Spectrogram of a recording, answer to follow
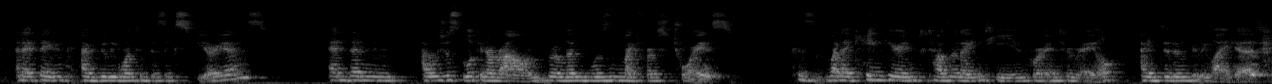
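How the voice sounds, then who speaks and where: A woman speaks at a moderate pace in a monotone, flat delivery, with audible room echo. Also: fairly low pitch for a woman. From Italy, Milan. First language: Italian. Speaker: podcast co-host, designer. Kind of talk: casual chat.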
